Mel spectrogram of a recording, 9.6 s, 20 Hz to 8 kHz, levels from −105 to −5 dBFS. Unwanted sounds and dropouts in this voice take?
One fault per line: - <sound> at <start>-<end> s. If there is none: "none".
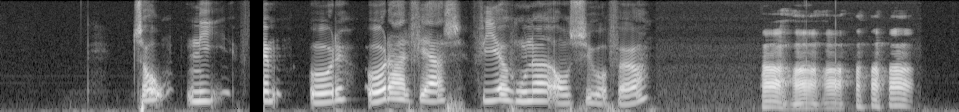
- dropout at 2.5-2.6 s
- laugh at 7.6-9.1 s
